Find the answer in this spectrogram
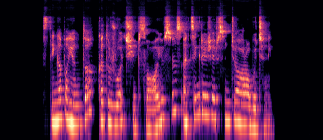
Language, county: Lithuanian, Marijampolė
